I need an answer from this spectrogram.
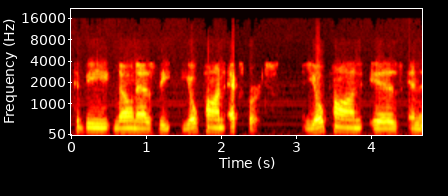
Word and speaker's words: Yaupon: pond wellness company and although there's no specific pronunciation we say yo pond but yo pound is a very common pronunciation that we get from people so we like Yelp on but it doesn't it's not just neither right or wrong our company is I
